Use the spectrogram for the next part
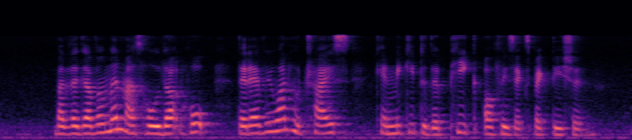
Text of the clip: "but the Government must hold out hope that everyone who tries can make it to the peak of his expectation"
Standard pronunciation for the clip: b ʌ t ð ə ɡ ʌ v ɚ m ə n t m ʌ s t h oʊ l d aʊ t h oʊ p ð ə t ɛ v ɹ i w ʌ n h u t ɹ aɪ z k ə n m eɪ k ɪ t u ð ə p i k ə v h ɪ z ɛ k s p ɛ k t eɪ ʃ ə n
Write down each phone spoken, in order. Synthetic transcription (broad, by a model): b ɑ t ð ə ɡ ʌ v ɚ m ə n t m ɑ s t h oʊ l d aʊ t h oʊ p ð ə t ɛ v ɹ i w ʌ n h u t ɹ aɪ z k ə n m eɪ k ɪ t u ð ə p i k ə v h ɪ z ɛ k s p ɛ k t eɪ ʃ ə n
